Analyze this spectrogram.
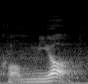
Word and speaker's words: comió: And so you're going to say comí, and then you accent the O, comió.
